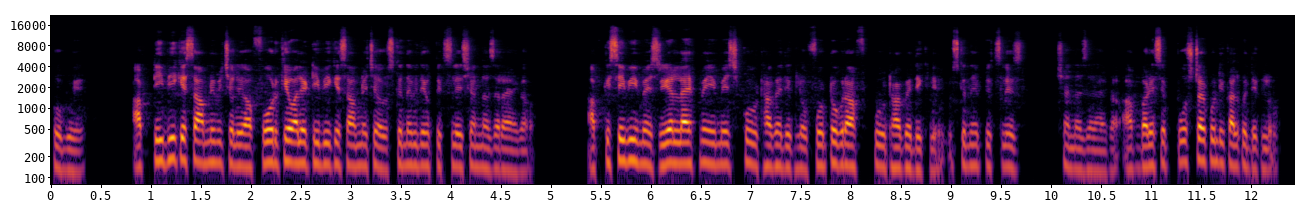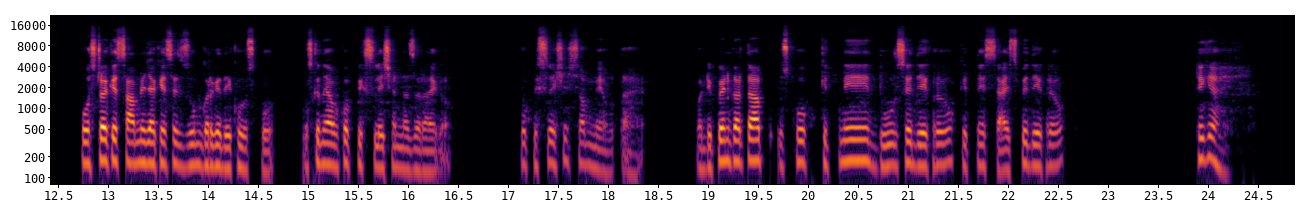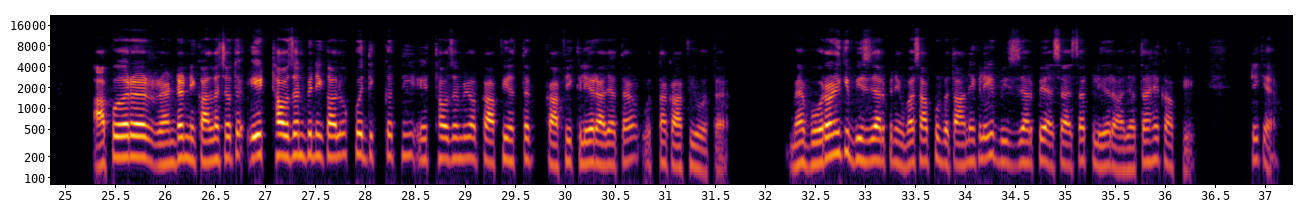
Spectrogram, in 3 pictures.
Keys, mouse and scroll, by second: 4.5 click, 9.8 click, 9.8 right click, 16.9 click, 24.3 click, 24.7 Tab, 26.0 click, 26.5 click, 32.2 click, 36.8 click.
